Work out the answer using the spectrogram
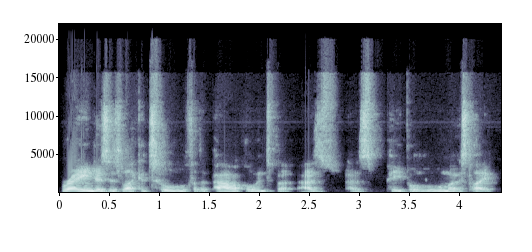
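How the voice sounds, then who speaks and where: A man's voice: sits low, completely flat delivery, normal speed, fairly bright tone. A man who works as a voice actor, talking reflectively in a casual online interview. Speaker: voice actor, cast member. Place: online voice call.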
